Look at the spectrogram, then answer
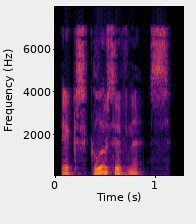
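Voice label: "exclusiveness", British English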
